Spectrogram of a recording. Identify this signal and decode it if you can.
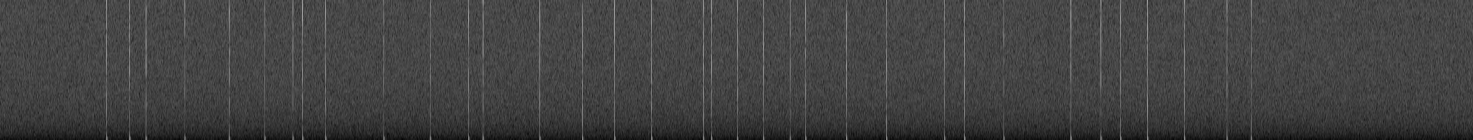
Irregular knocks on a wall. There is no code.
